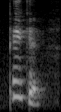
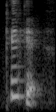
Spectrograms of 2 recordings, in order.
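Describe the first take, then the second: Both takes have the same delivery.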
